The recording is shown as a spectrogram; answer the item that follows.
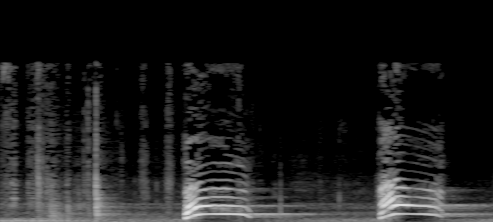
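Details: Kitten calling loudly: after a few soft clicks and rustles, two drawn-out, level meows about two seconds apart, each with a sharp onset and a tapering end.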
